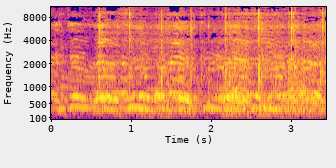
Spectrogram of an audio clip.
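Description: A loud crowd shouts together without pause, some shouting "presidente", many voices rising and falling in a ragged, chant-like swell with occasional sharp accents throughout.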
